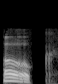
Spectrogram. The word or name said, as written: oak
